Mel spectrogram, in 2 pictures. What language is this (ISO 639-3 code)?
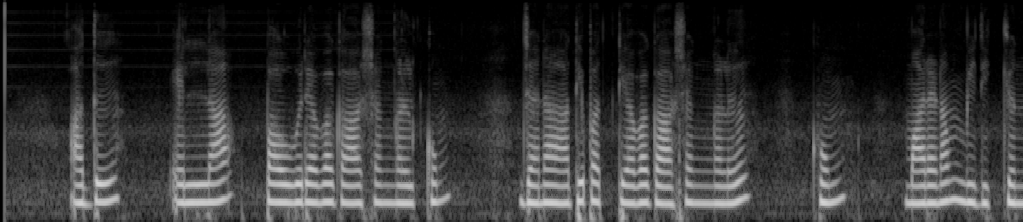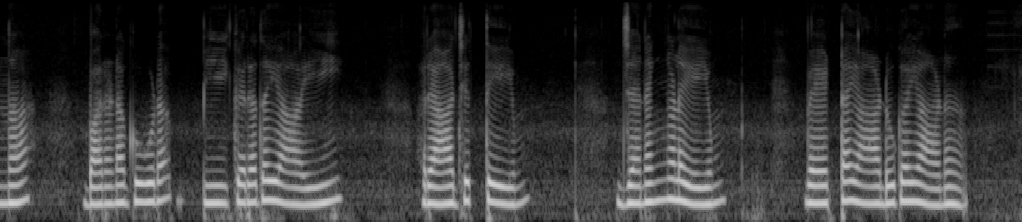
mal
